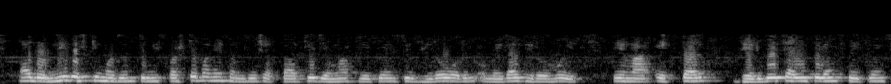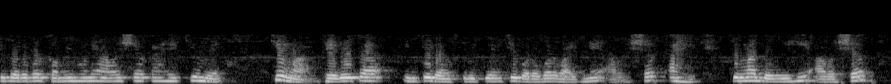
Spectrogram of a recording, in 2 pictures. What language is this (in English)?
Marathi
